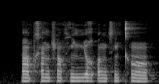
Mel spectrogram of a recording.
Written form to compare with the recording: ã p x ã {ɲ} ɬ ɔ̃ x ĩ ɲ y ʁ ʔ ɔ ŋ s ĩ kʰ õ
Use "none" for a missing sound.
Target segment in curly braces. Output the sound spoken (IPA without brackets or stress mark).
ŋ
